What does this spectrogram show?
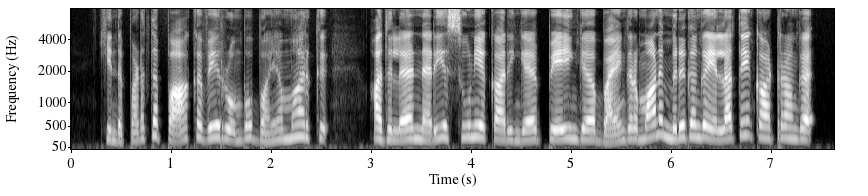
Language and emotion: Tamil, fearful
